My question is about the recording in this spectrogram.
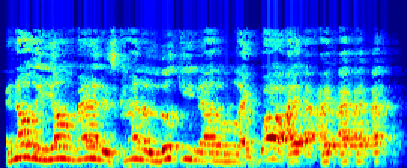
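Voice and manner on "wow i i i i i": stumped stammer. Acted. Young man stumped by the question.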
